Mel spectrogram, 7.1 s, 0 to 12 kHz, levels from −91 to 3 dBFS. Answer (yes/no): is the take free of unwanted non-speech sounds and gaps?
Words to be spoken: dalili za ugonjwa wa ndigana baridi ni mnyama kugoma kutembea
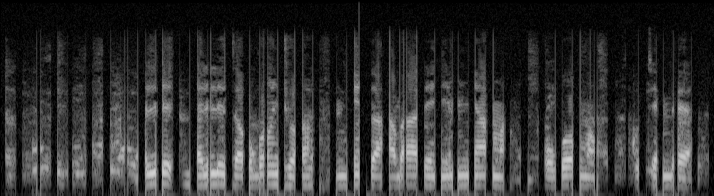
no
